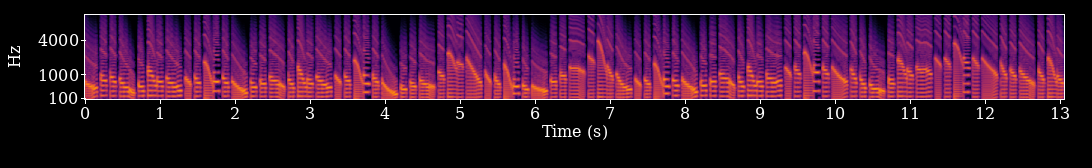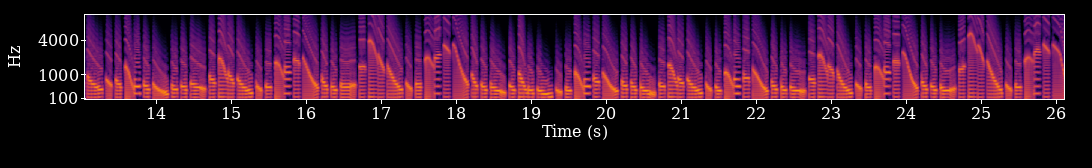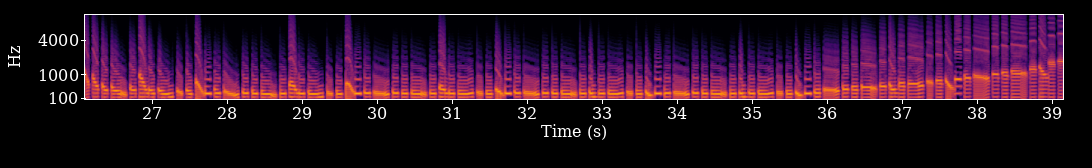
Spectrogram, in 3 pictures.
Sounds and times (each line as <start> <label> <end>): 0.0 bassline 39.1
